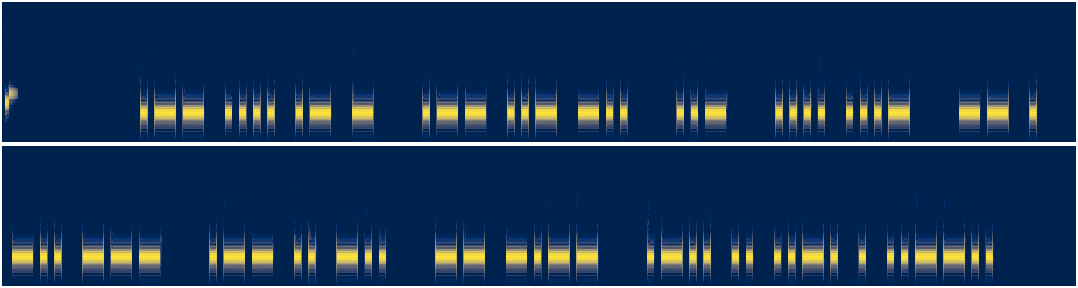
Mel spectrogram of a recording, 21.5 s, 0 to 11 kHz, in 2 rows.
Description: Morse code, heard as a keyed tone, about 17 wpm, 700 Hz. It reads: WHAT WUD U HV ME DO WID MY LIFE?
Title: Sentences from Top 300 Words and Abbreviations 17wpm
